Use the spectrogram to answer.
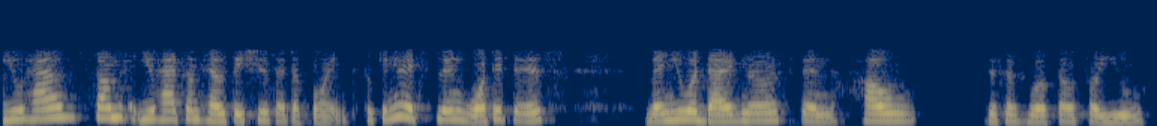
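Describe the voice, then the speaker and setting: A woman hosts an interview in a friendly way, asking questions and nodding along with short replies. Her voice is of middle pitch for a woman. It comes through a thin, phone-like line. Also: measured pace. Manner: friendly, brief affirmations. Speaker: host. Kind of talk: interview hosting.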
